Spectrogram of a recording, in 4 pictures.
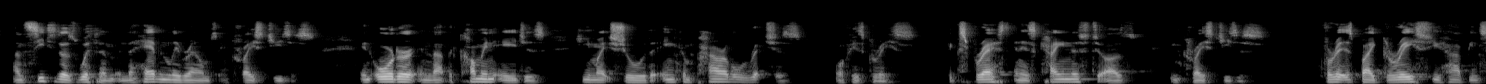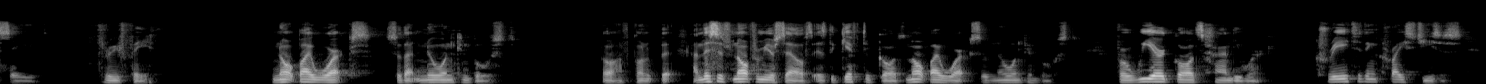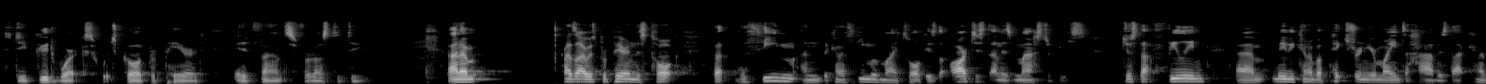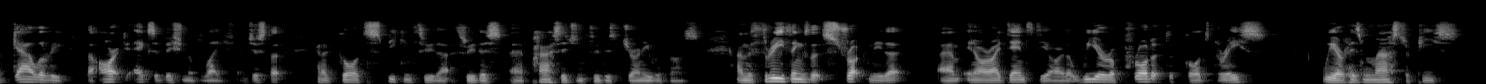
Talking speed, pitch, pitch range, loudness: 200 wpm, 105 Hz, 95-120 Hz, -27 LUFS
